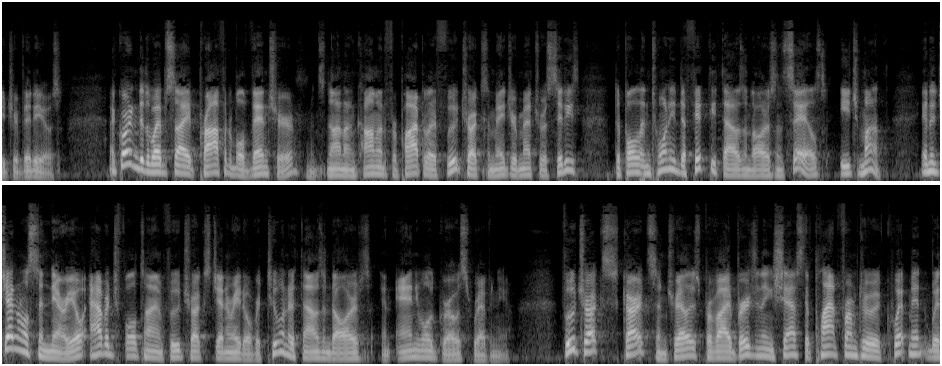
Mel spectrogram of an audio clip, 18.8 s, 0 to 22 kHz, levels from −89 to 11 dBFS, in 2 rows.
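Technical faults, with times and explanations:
4.03 (between "it's not uncommon for" and "food trucks in major"), 6.37–6.39 (between "metro cities to pull" and "in twenty to fifty"), 8.19–8.21 and 17.40–17.46: lost packet rebuilt from error correction. Single 20 ms packets, and two packets (40 ms) at 17.40, were replayed from low-bitrate backup copies carried in the following packets. There is no gap, only a brief rough, grainy patch, unlike concealment's stretched smear.
6.35–6.39, 8.17–8.21 (after "fifty thousand dollars in", before "each month"), 17.37–17.42 and 17.48–17.52: short concealed packet loss. About 20 ms went missing at each point, and 40 ms at 17.37. The decoder extended the preceding sound and blended back, so these sound like a brief smear or wobble rather than noisy, lower-quality audio.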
